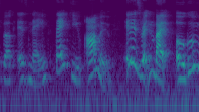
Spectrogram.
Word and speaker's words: Omu: A note to the reader or the listener, Omu is pronounced Omu.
